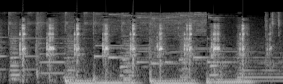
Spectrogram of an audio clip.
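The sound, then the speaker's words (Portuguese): An old clock ticks steadily and crisply, about four sharp ticks per second, clear over a low, droning musical tone that shifts pitch a few times, in a family home's living room decorated with plates and crystals. “O relógio antigo, os pratos na parede, muitos cristais decorando a sala.”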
